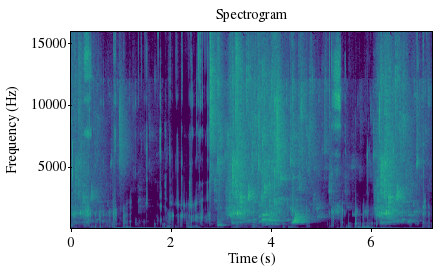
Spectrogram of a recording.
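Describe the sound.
Water in a hot bath with hot-spring bath powder added, someone getting into the tub: faint, continuous sloshing and swishing with soft splashes and a few gurgles, no voices.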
